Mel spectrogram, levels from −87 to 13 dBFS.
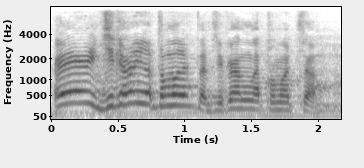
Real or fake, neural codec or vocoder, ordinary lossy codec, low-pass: fake; codec, 16 kHz, 2 kbps, FunCodec, trained on LibriTTS, 25 frames a second; MP3, 64 kbps; 7.2 kHz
